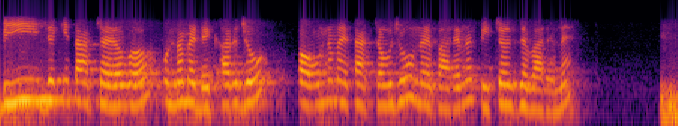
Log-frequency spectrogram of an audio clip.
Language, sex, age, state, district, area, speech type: Sindhi, female, 18-30, Gujarat, Junagadh, urban, conversation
